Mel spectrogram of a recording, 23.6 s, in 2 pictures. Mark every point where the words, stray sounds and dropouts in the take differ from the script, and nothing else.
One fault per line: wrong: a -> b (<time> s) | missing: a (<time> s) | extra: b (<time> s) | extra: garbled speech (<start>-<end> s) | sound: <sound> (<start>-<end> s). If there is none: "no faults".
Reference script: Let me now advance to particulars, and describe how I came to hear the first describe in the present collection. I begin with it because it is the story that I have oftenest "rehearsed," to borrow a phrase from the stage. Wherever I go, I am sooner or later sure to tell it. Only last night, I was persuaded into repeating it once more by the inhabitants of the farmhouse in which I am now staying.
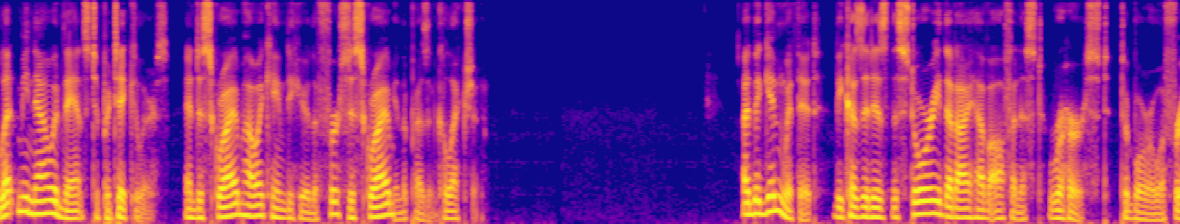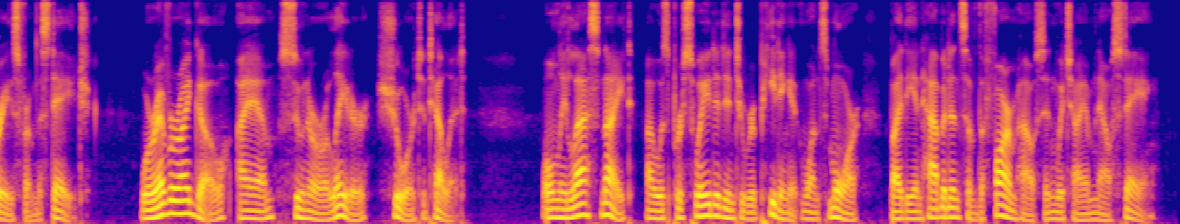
no faults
